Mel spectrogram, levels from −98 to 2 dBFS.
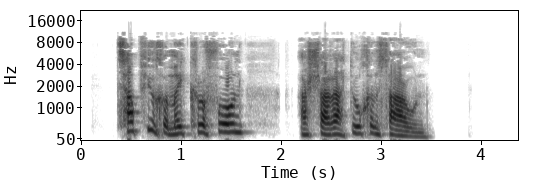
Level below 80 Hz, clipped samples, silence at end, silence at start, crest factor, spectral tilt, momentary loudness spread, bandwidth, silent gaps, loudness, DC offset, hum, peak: -60 dBFS; under 0.1%; 0.9 s; 0.35 s; 14 dB; -4 dB/octave; 10 LU; 10 kHz; none; -13 LUFS; under 0.1%; none; 0 dBFS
